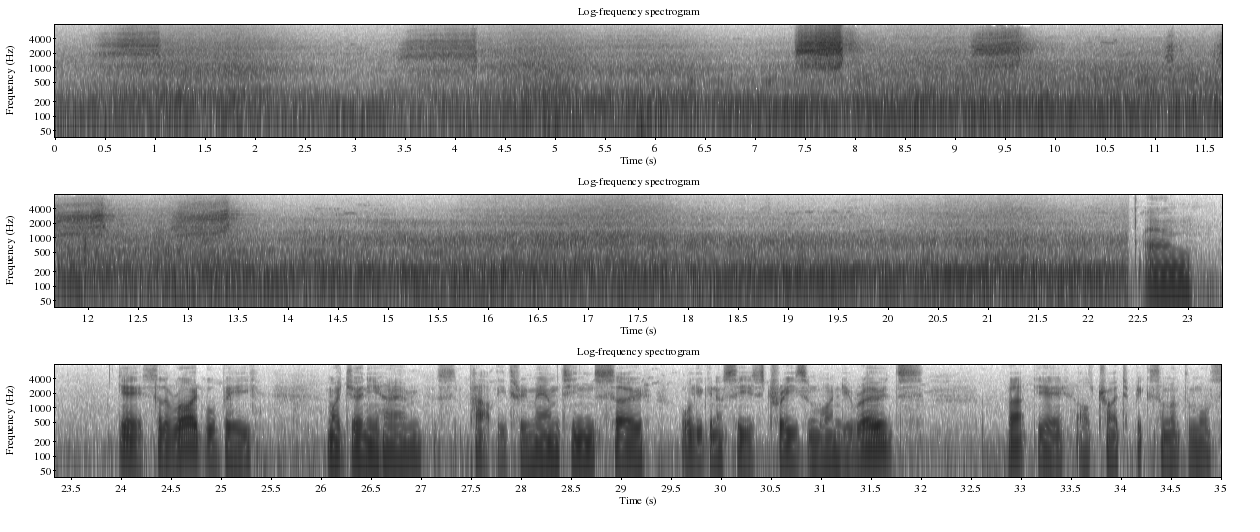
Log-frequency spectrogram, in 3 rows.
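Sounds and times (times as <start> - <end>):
bird harsh calls: 0.4 - 1.3, 2.9 - 4.4, 6.8 - 8.2, 9.1 - 15.0
engine idling hum: 4.2 - 23.6.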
